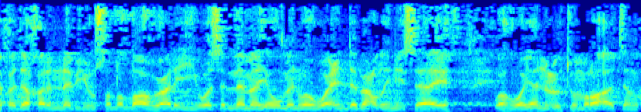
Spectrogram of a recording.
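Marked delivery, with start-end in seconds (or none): none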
